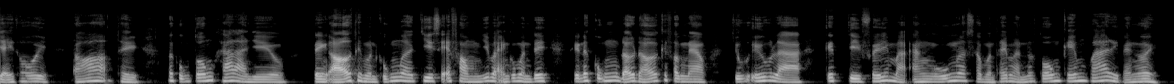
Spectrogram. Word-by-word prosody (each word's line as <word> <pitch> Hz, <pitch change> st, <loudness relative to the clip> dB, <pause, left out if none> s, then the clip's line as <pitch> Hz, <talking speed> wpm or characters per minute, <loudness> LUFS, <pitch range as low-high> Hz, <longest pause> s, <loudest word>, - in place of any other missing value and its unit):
vậy 105 Hz, +2 st, +2 dB
thôi. 135 Hz, -2 st, -1 dB, 0.2 s
Đó, 155 Hz, +6 st, +1 dB
thì 115 Hz, -5 st, -1 dB, 0.3 s
nó 170 Hz, -, +1 dB
cũng 135 Hz, -2 st, -4 dB
tốn 160 Hz, +4 st, +2 dB
khá 165 Hz, -2 st, 0 dB
là 150 Hz, -6 st, +1 dB
nhiều. 115 Hz, -2 st, -1 dB, 0.3 s
Tiền 125 Hz, -1 st, +3 dB
ở 110 Hz, +7 st, +7 dB
thì 170 Hz, -, +2 dB
mình 125 Hz, -3 st, 0 dB
cũng, 160 Hz, +8 st, 0 dB
ơ, 155 Hz, -3 st, +3 dB
chia 155 Hz, -1 st, +3 dB
sẻ 155 Hz, -, 0 dB
phòng 130 Hz, -5 st, 0 dB
với 155 Hz, +5 st, 0 dB
bạn 150 Hz, -5 st, +1 dB
của 150 Hz, -, -1 dB
mình 145 Hz, -5 st, +1 dB
đi, 150 Hz, +2 st, +3 dB, 0.3 s
thì 145 Hz, -, +2 dB
nó 165 Hz, -, +3 dB
cũng 170 Hz, +4 st, +1 dB
đỡ 150 Hz, -1 st, +4 dB
đỡ 140 Hz, +3 st, +1 dB
cái 200 Hz, -, -5 dB
phần 135 Hz, -2 st, 0 dB
nào. 120 Hz, -2 st, 0 dB, 0.3 s
Chủ 130 Hz, 0 st, -1 dB
yếu 170 Hz, +3 st, +2 dB
là 110 Hz, -8 st, +2 dB, 0.2 s
cái 160 Hz, -, 0 dB
chi 135 Hz, -2 st, +3 dB
phí 145 Hz, +5 st, +2 dB
mà 170 Hz, -3 st, 0 dB
ăn 125 Hz, +1 st, -2 dB
uống 135 Hz, +7 st, +1 dB
á, 170 Hz, -, +1 dB
sao 130 Hz, -8 st, -6 dB
mình 110 Hz, -, -2 dB
thấy 135 Hz, +6 st, -2 dB
mà 140 Hz, -5 st, -2 dB
nó 125 Hz, +5 st, -3 dB
tốn 145 Hz, +4 st, +1 dB
kém 160 Hz, +3 st, +1 dB
quá 165 Hz, +4 st, +1 dB
đi 155 Hz, -, +1 dB
bạn 115 Hz, -1 st, -4 dB
ơi! 130 Hz, -5 st, +1 dB
140 Hz, 270 wpm, -23 LUFS, 125-160 Hz, 0.3 s, ở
